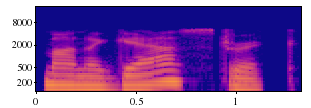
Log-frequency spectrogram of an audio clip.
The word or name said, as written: monogastric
